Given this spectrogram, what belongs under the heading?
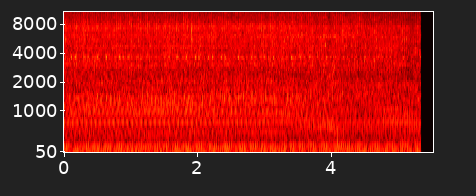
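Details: Nissan vehicle that would not start, now running: smooth, steady idle with an even low rumble, no misses, knocks or hunting for over five seconds; healthy normal idle.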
